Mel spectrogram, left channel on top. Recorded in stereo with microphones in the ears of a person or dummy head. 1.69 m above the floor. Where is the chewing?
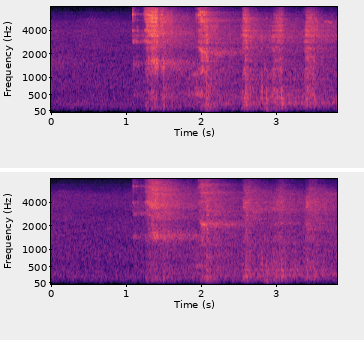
70° left (ahead or behind), 1.0 m.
